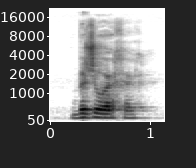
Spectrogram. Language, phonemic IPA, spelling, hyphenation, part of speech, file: Dutch, /bəˈzɔr.ɣər/, bezorger, be‧zor‧ger, noun, Nl-bezorger.ogg
- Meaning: a deliverer, one who delivers items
